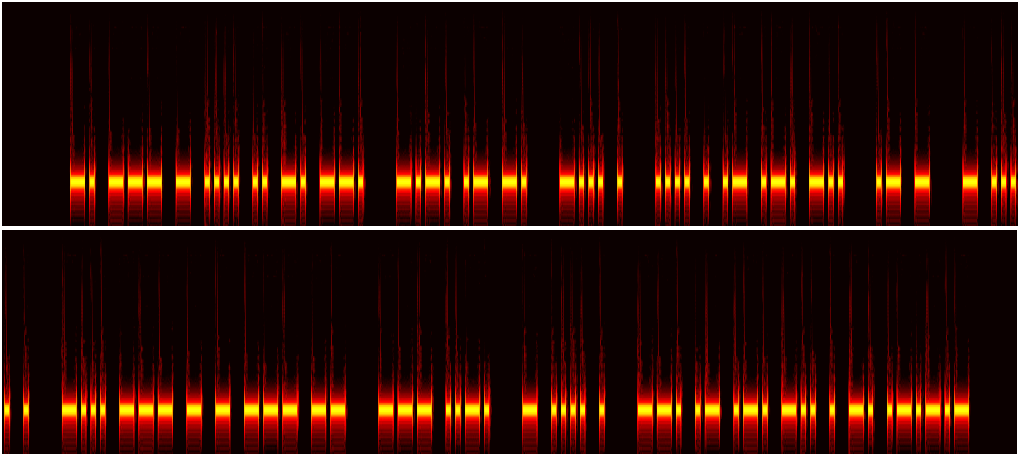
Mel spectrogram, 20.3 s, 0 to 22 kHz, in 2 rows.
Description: Morse code, heard as a keyed tone, about 25 wpm, 700 Hz. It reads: NOTHING CAN BE HEARD AT THE BOTTOM OF THE GARDEN.
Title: Sentences from Top 1000 Words - Review Part 6 - 25wpm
